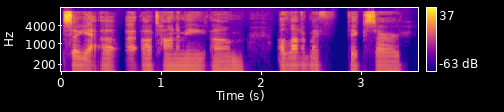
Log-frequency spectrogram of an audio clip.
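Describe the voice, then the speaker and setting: A soft-edged, mellow voice recorded close and dry. The guest talks casually in an interview, choosing words in a measured, reflective way with a self-deprecating streak. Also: medium pitch, fairly even intonation, dry recording. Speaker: podcast guest, fanfiction writer.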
